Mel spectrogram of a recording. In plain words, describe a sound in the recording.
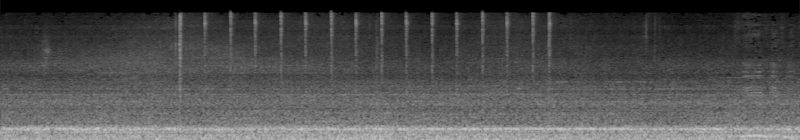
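A car's engine and tyres rumble steadily on a highway.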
